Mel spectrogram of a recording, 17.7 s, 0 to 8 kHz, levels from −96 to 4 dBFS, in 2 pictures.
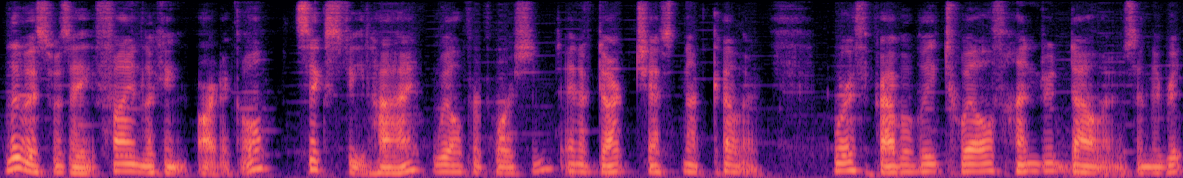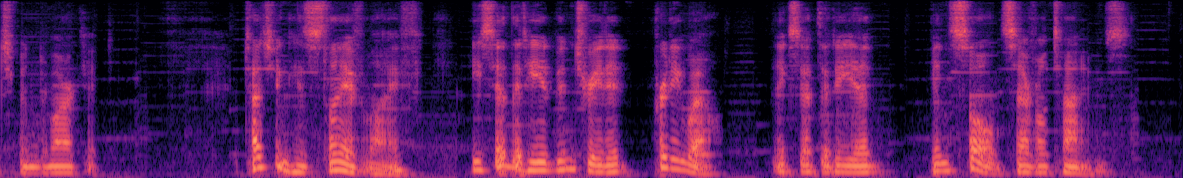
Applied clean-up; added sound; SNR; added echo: neural separator model SepFormer DNS4.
